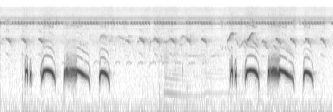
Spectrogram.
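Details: Local spotted dove song played to lure other doves into replying: a rhythmic phrase of short and drawn-out low coos, a quiet gap, then the same phrase repeated, over a faint high whine.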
